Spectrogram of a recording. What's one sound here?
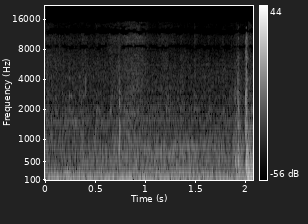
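A hand rubs against plastic car trim.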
